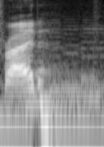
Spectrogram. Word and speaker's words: Fried: Max Fried, that's how to pronounce his name, is going to be pitching today.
